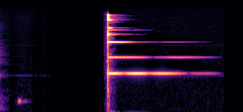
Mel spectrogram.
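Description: A single bright, bell-like 'ding' sound effect struck once about a second in, ringing out and fading within a second.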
